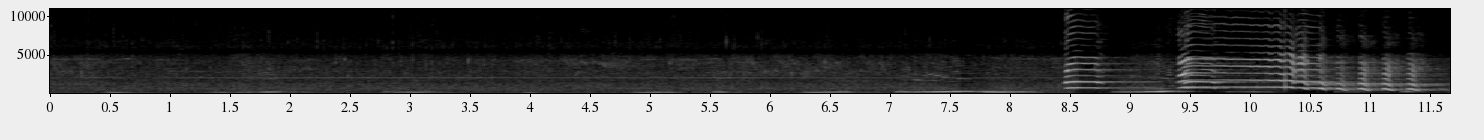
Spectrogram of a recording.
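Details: Zoo siamangs in Columbia, South Carolina give soft, low hoots that grow closer together and louder. They then burst into sharp, high, rising whoops and quick barking notes, with a faint steady hum behind them.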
